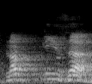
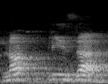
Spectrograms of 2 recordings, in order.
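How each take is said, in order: Both takes have the same delivery.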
